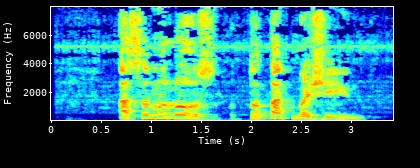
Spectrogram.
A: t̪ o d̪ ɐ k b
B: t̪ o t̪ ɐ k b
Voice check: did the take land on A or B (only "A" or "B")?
B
